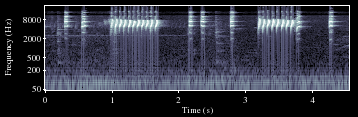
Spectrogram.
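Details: Konin (Bar-winged Prinia), used as tutor song for magpie-robins and fighter birds: scattered sharp high chips and two fast, even rattling trills.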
